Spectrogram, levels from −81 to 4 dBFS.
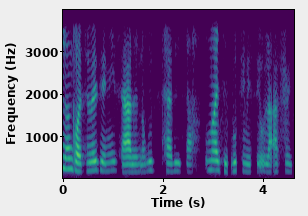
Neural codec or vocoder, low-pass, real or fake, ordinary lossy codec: codec, 16 kHz in and 24 kHz out, 0.9 kbps, LongCat-Audio-Codec, four codebook decoder; 3.6 kHz; fake; none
